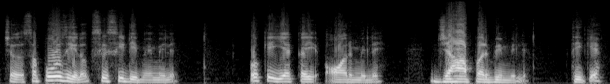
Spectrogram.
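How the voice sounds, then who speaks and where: High-pitched guy teaching an accounting class, bursts into acted-out bits, dry close mic. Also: no echo. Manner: storytelling, acts out scenes with raised excited voice. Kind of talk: recorded lecture.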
